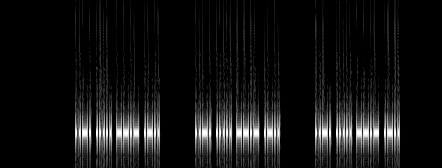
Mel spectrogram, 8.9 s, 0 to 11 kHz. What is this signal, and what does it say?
Morse code, heard as a keyed tone, about 36 wpm, 700 Hz. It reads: F5QL F5QL F5QL
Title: DXCC-100 Call Signs - 4 Characters - Repeated 3x - 35wpm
